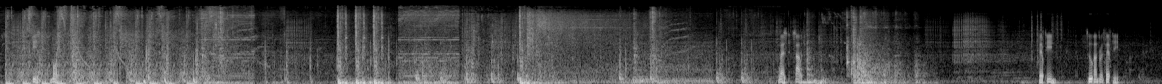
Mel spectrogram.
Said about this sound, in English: Oh! We both started shooting at the same time! I didn't even see you shoot.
